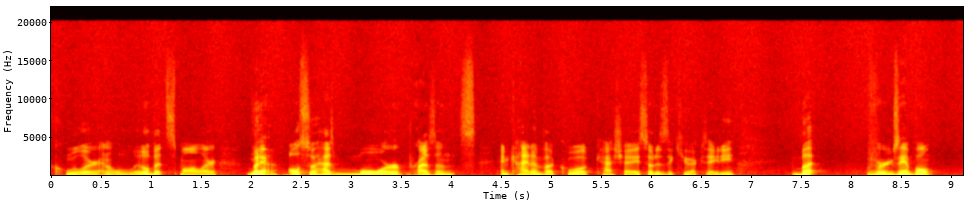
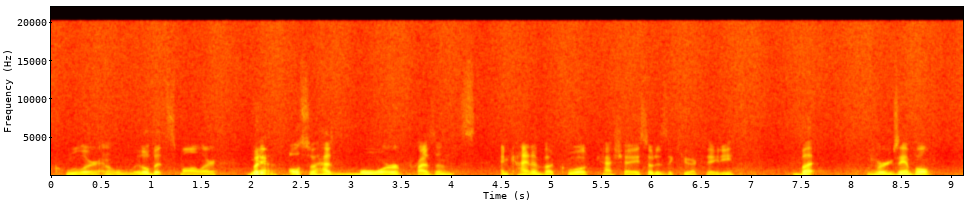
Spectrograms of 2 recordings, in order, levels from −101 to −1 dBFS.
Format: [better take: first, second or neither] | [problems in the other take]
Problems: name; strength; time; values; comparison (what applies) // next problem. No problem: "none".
first | hiss; loud; throughout; 8 dB below the speech; faint in the first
